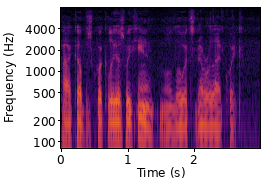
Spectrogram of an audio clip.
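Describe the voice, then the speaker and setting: A man's very deep, low voice with ordinary pitch variation, set against noticeable background noise. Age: 60s. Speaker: hiker vlogger. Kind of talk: casual trail vlog narration. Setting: outdoors on a hiking trail. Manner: halting, many fillers.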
